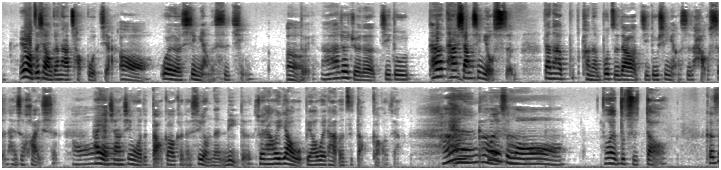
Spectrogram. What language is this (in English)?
Chinese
